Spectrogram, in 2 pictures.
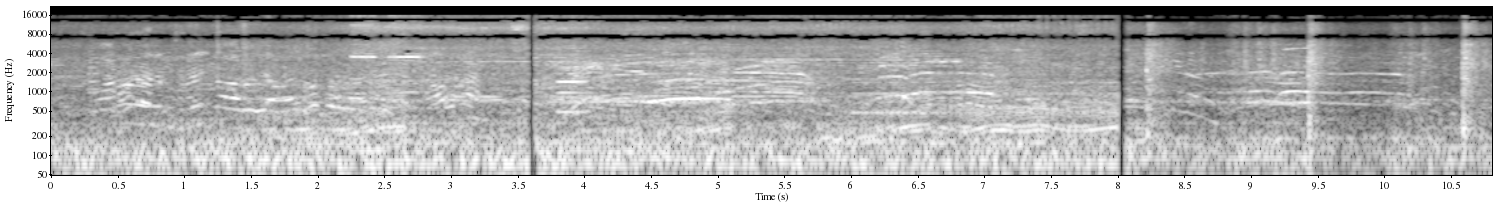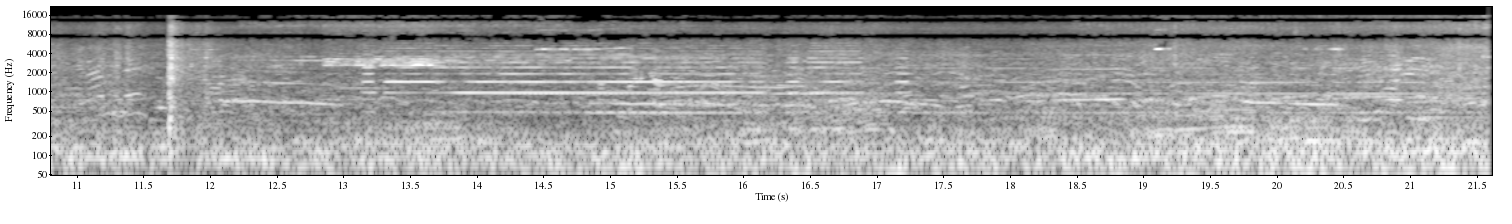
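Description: A large crowd of men shouts and cheers loudly outdoors.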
